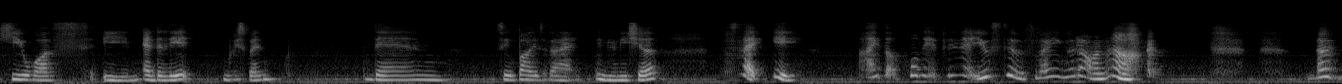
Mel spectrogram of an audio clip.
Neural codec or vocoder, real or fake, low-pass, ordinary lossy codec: codec, 16 kHz, 0.3 kbps, FocalCodec; fake; 7.2 kHz; none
